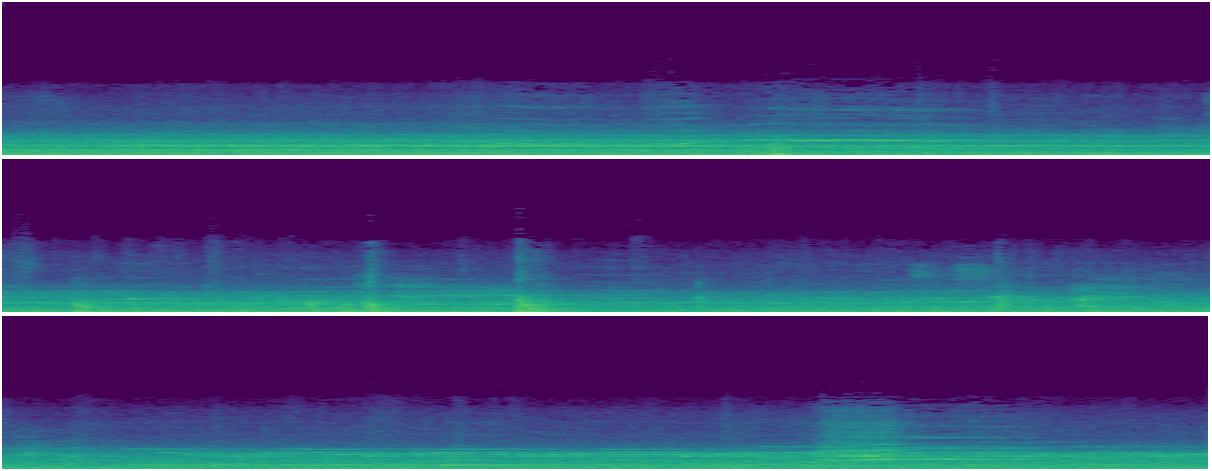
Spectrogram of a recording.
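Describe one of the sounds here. A train rolls past with a steady rumble and clatter.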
